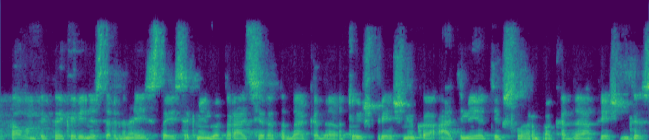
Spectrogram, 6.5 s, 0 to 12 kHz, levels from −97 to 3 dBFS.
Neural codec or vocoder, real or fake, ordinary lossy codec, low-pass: none; real; Opus, 64 kbps; 9.9 kHz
